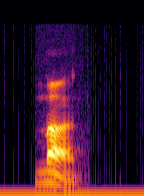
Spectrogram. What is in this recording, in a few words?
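"nan", Chinese, fourth tone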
